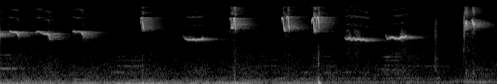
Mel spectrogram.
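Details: Konin song meant to stimulate other birds to sing: a string of high, slurred whistled notes, some dropping in pitch, others sharp and piercing, spaced roughly every half second.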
